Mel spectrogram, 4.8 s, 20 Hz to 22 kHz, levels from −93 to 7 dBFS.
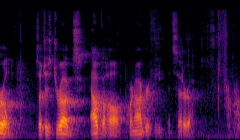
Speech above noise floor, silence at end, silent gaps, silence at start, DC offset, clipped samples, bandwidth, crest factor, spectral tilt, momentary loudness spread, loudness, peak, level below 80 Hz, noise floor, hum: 32 dB; 0 s; none; 0 s; under 0.1%; under 0.1%; 15.5 kHz; 20 dB; -6 dB/octave; 17 LU; -27 LUFS; -6 dBFS; -84 dBFS; -59 dBFS; none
